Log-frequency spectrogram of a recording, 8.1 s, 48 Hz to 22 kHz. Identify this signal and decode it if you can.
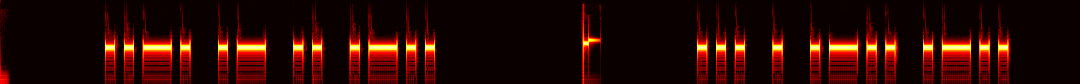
Morse code, heard as a keyed tone, about 17 wpm, 700 Hz. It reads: FAIL SELL
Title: Sentences from Top 1100 Words - New Word Drill Alt - 17wpm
